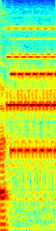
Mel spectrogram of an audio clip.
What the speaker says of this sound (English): I think my phone is ringing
